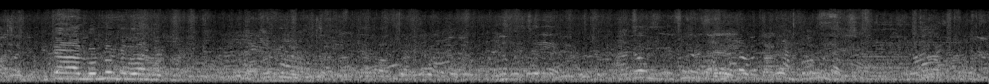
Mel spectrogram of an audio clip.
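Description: A crowd of men talk all around in a busy, noisy market.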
